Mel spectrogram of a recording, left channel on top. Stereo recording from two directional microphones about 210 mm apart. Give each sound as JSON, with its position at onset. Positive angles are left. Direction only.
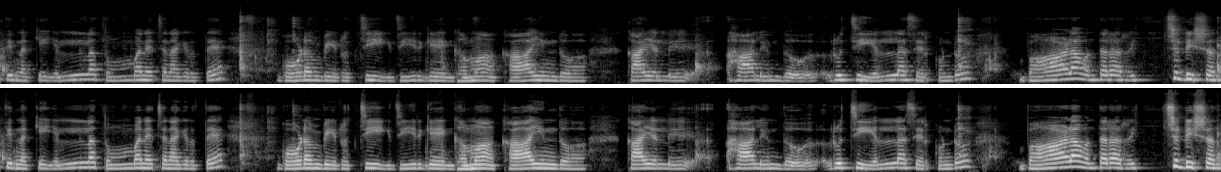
{"t": 0.0, "sound": "speech", "side_deg": -45}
